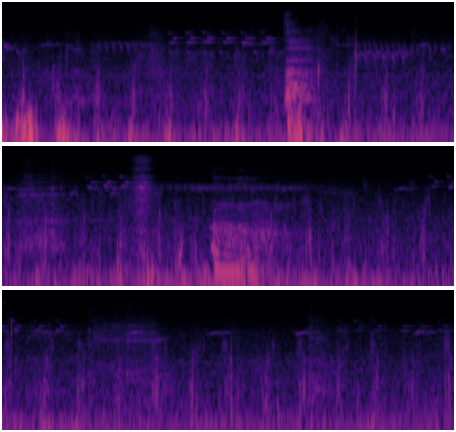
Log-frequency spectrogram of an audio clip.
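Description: Footsteps on a paved road, a steady walking pace, with short runs of high bird chirps several times.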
